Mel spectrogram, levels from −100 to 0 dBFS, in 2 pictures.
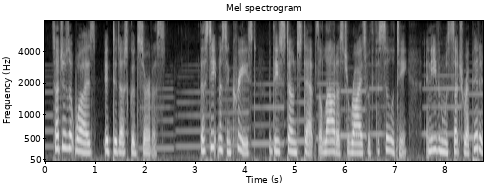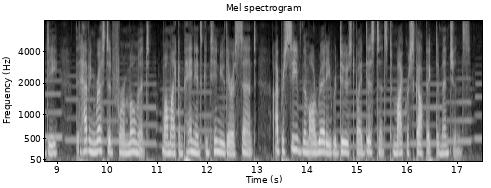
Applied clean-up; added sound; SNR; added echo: none; Wind instrument, woodwind instrument; 20 dB; none.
